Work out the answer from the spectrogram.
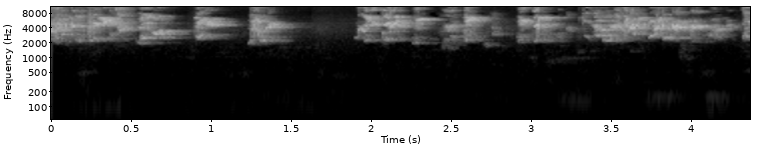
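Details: Lovebirds feeding on corn, keeping up an almost continuous, loud, high-pitched chattering with short gaps and soft pecking sounds.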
